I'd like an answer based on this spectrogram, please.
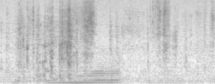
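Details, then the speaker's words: Dog snoring while lying under a person's feet, other pets nearby, faintly heard during speech; ordinary snoring. "I don't know if you can hear the snoring but that is Bruno snoring under my feet and I've got the girls in my belly again so they're here up here with me"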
